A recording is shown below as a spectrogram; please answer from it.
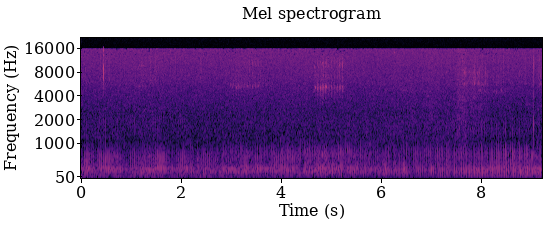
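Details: Very loud purring from contented foster kittens snoozing after lunch indoors, 18 December: an unbroken deep rhythmic rumble holding steady throughout, with a few faint soft high clicks and rustles above it.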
